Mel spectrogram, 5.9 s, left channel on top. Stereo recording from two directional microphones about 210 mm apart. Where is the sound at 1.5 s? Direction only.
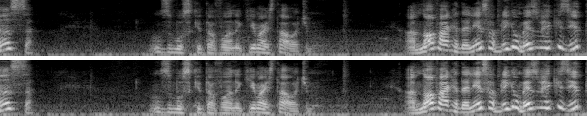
Centre (ahead or behind).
